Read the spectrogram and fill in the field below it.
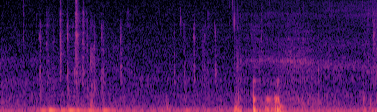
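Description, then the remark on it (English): Soft clicking of someone typing on a computer keyboard in two short bursts, a flurry of keystrokes then a pause and a few heavier taps, over a faint low hum with no talking. “You're not typing. Because this computer sucks.”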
